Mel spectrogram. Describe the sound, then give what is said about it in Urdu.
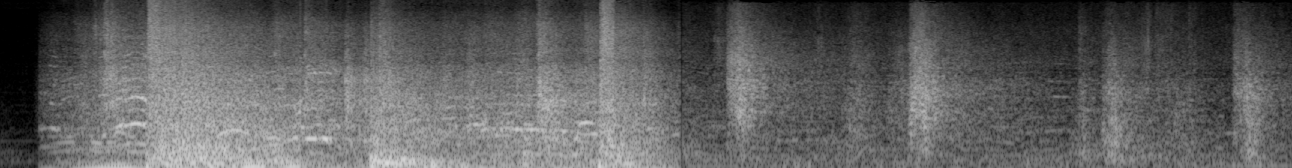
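Stored explosive material and ammunition explode during a night fire in the evidence storeroom of the City Courts complex in central Karachi, Pakistan: a sustained roar of rumbling blasts for several seconds, then four separate sharp bangs at irregular intervals. “وسطی شہر میں موجود کراچی کے عدالتوں کے مرکز سٹی کورٹس کمپلیکس کے مالخانے سے رات بھر دھماکوں کی یہ آوازیں آتی رہیں.”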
